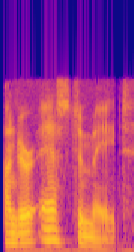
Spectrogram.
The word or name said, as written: underestimate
